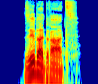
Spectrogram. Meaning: genitive singular of Silberdraht
- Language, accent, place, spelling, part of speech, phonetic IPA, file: German, Germany, Berlin, Silberdrahts, noun, [ˈzɪlbɐˌdʁaːt͡s], De-Silberdrahts.ogg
